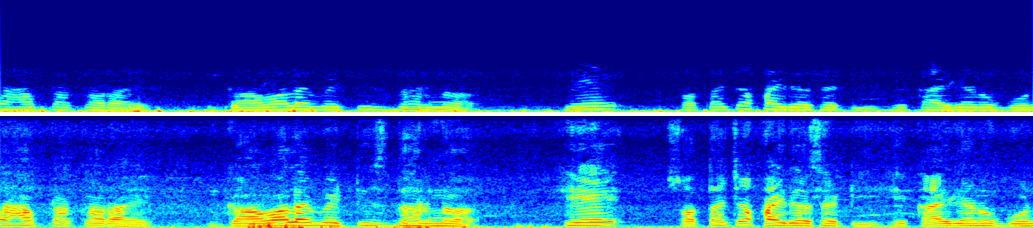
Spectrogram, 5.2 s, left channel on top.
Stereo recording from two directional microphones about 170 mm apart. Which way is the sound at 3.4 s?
30° right (ahead or behind).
